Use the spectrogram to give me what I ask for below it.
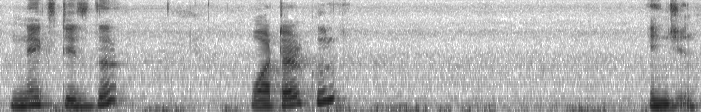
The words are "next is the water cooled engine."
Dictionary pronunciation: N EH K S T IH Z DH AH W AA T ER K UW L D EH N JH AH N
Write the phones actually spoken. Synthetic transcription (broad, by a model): N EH K S T IH Z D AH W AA T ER K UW L EH N JH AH N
